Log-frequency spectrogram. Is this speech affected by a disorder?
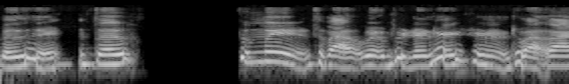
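Yes: cerebral palsy.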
